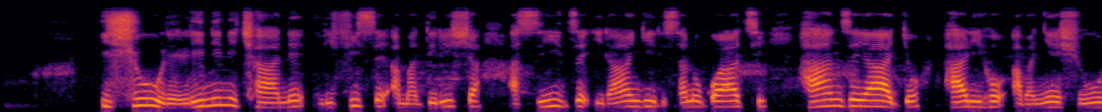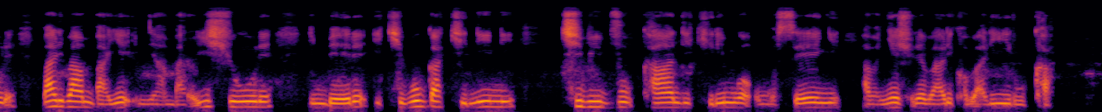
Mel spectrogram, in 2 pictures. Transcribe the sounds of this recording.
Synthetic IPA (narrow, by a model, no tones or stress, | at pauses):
iʃuːɾe̞ɾininit͡ʃaːne̞ɾifise̞ʔamadiɾiʃaː | size̞ʔiɾaːŋɡiɾisanuɡwaːt͡si | haːnze̞jaːɾɟo̞ | haɾiɦo̞a̰βaɲe̞ːʃuːɾe̞ | βaɾiβaːmbaje̞ʔimɲaːmbaɾo̞̰jiʃuːɾe̞ | imbe̞ɾe̞ikʰiβuɡakʰinini | t͡ʃiβivukʰaːndikʰiɾimŋo̞ʔumuse̞ɲi | a̰βaɲe̞ʃṵːɾe̞βaɾikʰo̞βa̰ɾiɾukʰa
